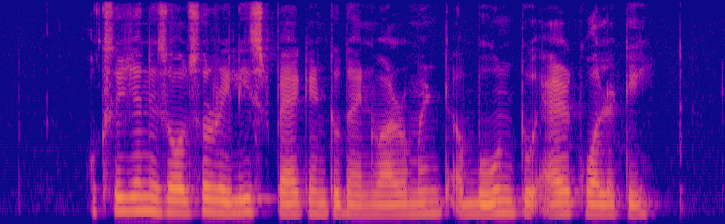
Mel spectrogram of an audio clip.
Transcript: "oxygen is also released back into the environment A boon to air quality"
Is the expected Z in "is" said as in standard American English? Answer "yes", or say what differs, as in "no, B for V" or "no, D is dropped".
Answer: yes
